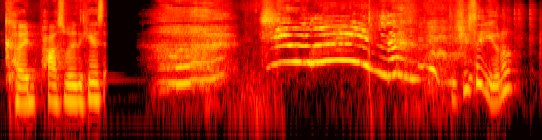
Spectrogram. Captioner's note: gasp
